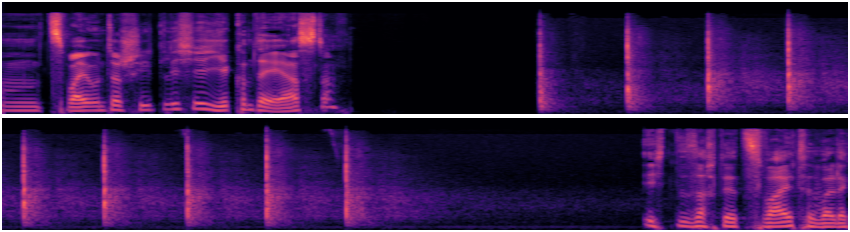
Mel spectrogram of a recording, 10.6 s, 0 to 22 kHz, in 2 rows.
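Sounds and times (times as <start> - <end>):
speech: 0.0 - 2.2, 9.3 - 10.5
hammer blows: 3.4 - 9.3.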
